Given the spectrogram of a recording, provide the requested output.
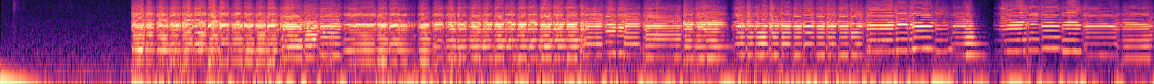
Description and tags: I recorded this on Audacity, it's me playing my violin. Thought somebody might like it.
